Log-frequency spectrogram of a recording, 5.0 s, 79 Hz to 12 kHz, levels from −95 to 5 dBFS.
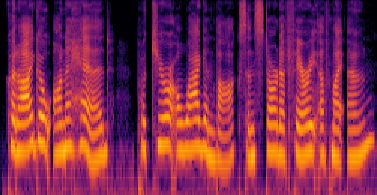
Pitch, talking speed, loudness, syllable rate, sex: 240 Hz, 190 wpm, -18 LUFS, 4.7 syllables/s, female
